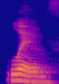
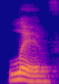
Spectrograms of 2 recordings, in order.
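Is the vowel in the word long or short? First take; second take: short; short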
